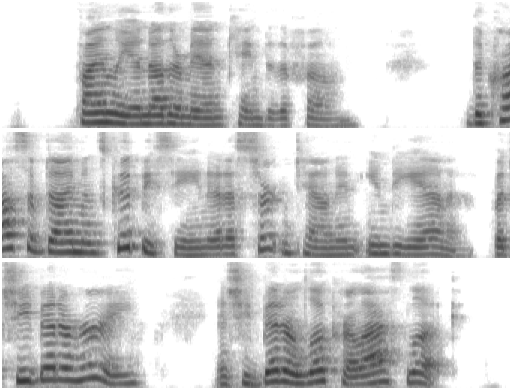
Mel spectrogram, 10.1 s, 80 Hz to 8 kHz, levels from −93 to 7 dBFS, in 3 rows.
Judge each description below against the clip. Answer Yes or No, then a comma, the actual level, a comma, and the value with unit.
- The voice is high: Yes, high, 195 Hz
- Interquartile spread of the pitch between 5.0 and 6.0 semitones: Yes, average, 5.3 semitones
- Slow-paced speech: No, average, 185 wpm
